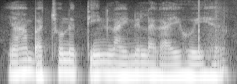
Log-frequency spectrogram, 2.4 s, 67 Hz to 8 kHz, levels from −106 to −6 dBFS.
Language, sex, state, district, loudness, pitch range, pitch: Hindi, male, Bihar, West Champaran, -14 LUFS, 110-120 Hz, 115 Hz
